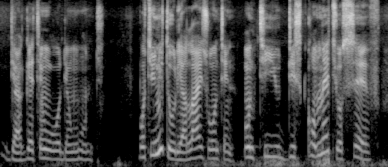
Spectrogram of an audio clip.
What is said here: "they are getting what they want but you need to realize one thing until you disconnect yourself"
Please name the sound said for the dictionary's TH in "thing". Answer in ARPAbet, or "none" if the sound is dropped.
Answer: T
